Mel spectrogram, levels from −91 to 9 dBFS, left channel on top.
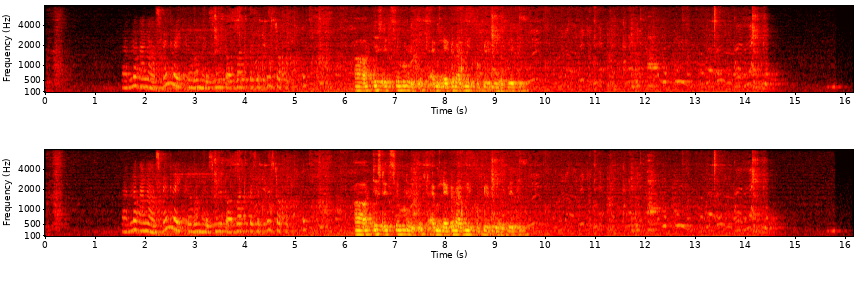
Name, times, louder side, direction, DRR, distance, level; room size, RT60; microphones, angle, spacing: voice 1, 1.5-5.4 14.4-14.7, right 2 dB, 40° right, 2.7 m, -34 dB
sound 1, 2.2-14.5, equal, 5° left, 1.7 m, -40 dB
voice 2, 5.7-9.7 11.2-11.4 12.0-12.6 15.7-15.8, right 2 dB, 65° right, 2.5 m, -28 dB
29.0 x 20.5 x 6.0 m
head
